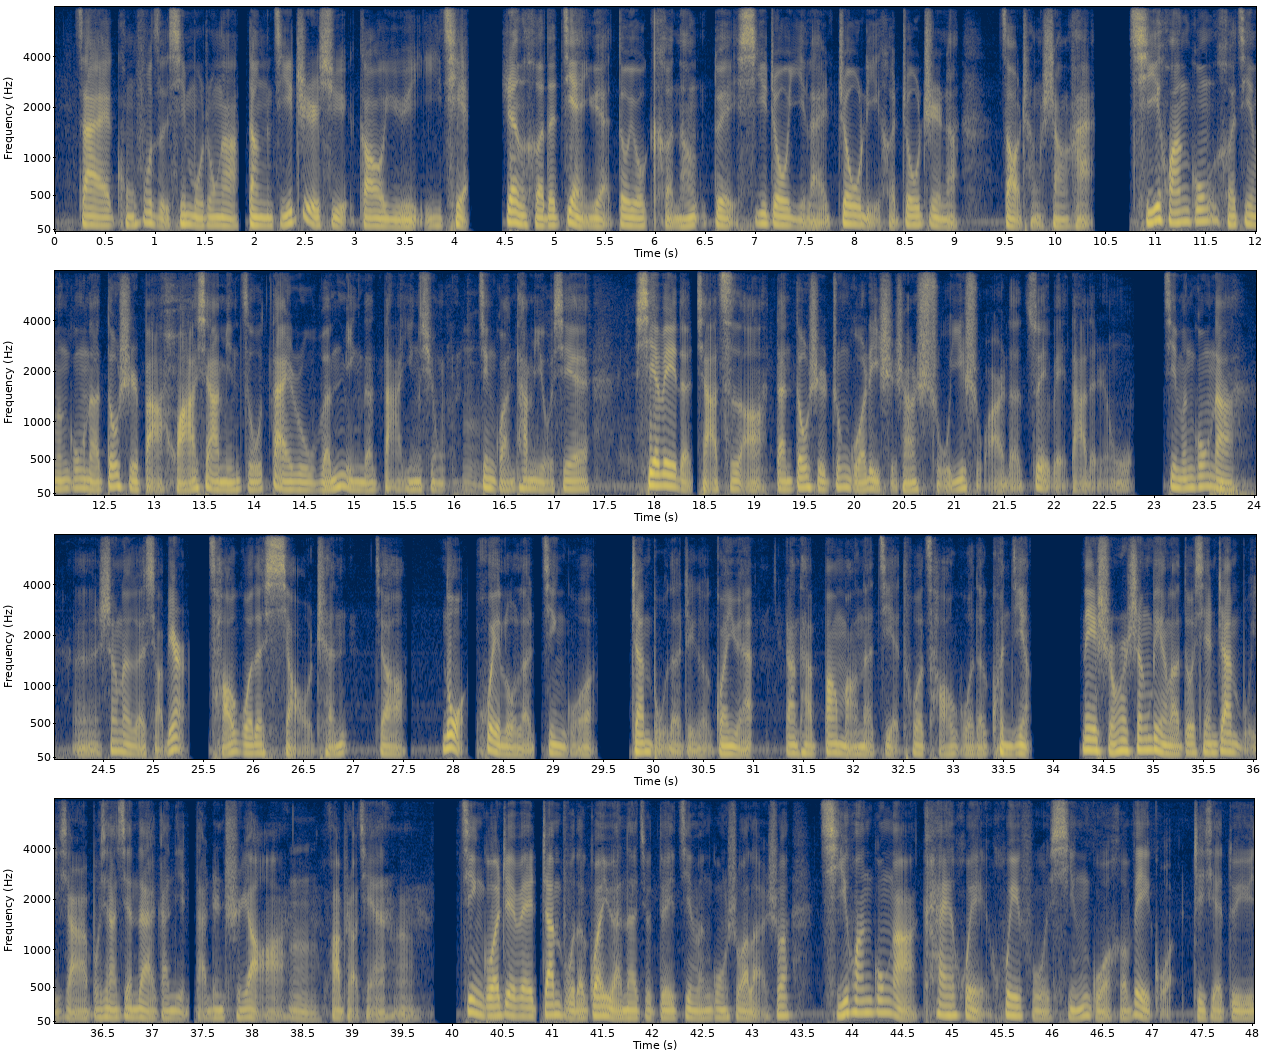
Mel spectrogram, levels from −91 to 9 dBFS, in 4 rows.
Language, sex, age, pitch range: Chinese, male, 50-69, 100-130 Hz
